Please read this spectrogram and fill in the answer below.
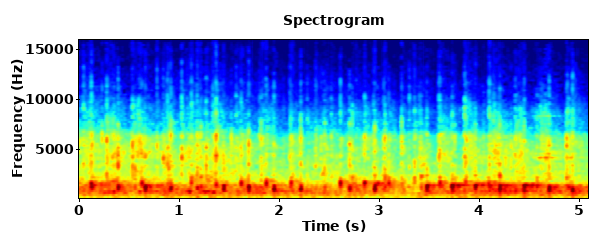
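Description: Steady hubbub of a large indoor crowd, with many short clicks and taps running through it.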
